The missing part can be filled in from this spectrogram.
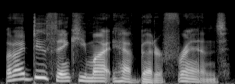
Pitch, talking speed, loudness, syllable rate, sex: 155 Hz, 230 wpm, -18 LUFS, 4.5 syllables/s, female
